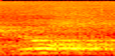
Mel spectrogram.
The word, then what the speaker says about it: rho: कि सहसंबंध गुणांक का जब हम उच्चारण करते हैं तो ये जो सिंबल्स दे रखा होता है संकेत चिन्ह, इस संकेत चिन्ह को हम क्या कहते हैं? रो। RHO रो।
